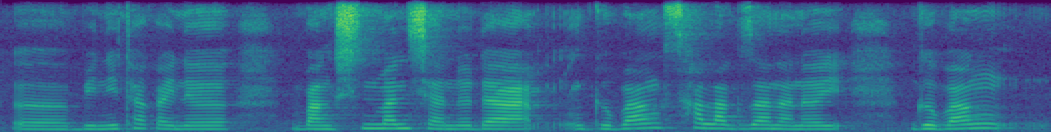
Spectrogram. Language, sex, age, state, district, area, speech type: Bodo, female, 30-45, Assam, Kokrajhar, rural, spontaneous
